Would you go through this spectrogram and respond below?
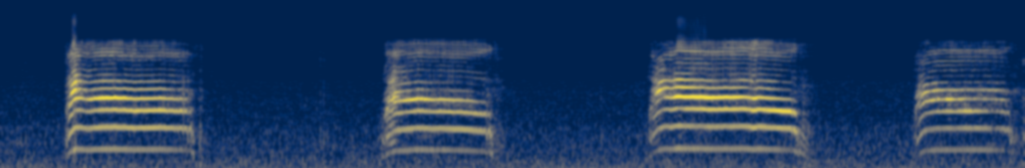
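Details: A pet cat's typical meowing: four clear, harmonic-rich meows about a second long, evenly spaced roughly every two seconds, each steady in pitch and slightly falling at the end, over quiet indoor background.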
